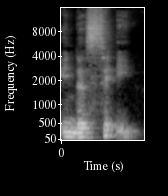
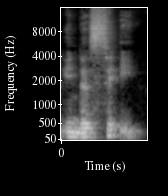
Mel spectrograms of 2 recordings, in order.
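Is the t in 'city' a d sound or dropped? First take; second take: dropped; dropped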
